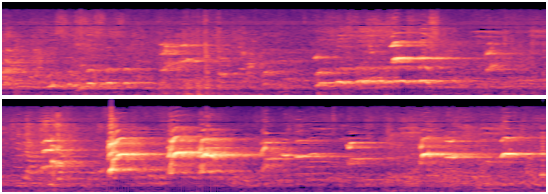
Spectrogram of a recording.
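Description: Small terrier barking in short, high-pitched yips while it runs an agility course, the barks coming thick and loud in the second half.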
